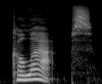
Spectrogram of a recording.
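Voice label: "collapse", English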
